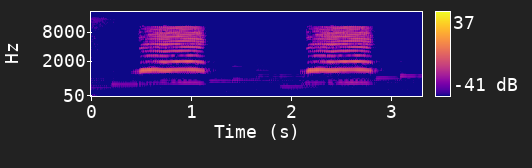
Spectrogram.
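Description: A peacock gives two loud, piercing, nasal calls to its peahen, each lasting just over half a second and spaced about a second apart, over a faint steady drone in the background.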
